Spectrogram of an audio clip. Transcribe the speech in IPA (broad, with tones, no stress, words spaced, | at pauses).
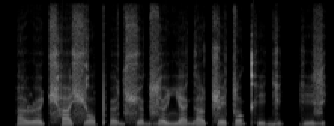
a˧ ɭœ˥˧t͡ɕʰa˥˧ ɕɔ˧˩pʼœ˩˧d ɕœ˩˧ɡ zœ˥ʎæ˧ɡa˥ ʈ͡ʂe˥˧tɔ˥kʼi˧ ɡi˥˧ kːi˥˧z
